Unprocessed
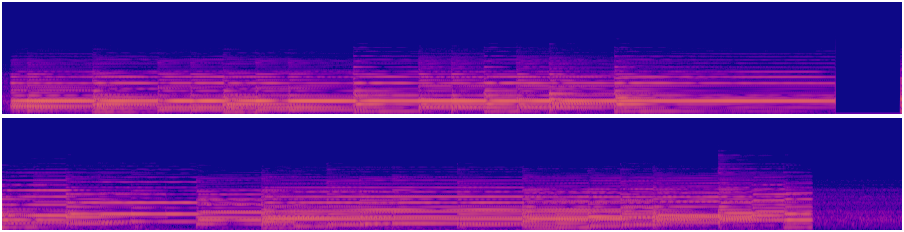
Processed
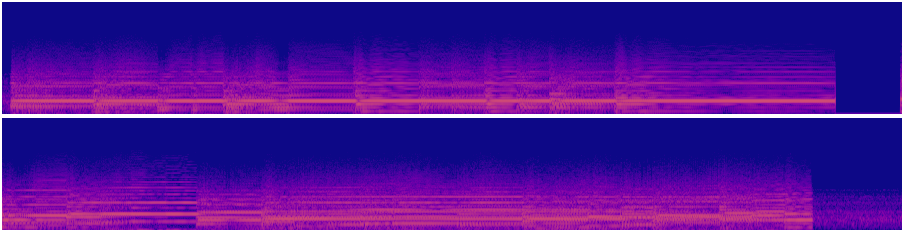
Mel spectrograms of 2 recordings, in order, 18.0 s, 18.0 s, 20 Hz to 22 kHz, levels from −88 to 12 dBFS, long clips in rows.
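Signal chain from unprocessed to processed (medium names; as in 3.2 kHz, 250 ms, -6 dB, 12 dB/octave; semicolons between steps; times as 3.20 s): low-pass 1.2 kHz 12 dB/octave; overload inside the chain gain 34.5 dB; trim -2.5 dB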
